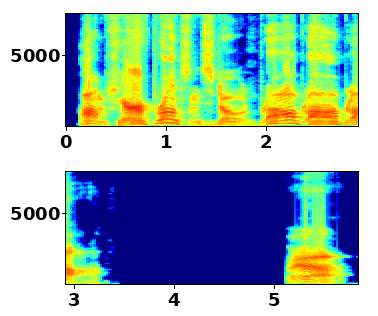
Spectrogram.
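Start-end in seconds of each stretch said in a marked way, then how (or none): 0.2-3.3 put-on very loud, booming big old bear voice. A guest tries a voice he says comes out like a bear: Sheriff Bronsonstone impression. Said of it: "I just end up sounding like a big old bear".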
